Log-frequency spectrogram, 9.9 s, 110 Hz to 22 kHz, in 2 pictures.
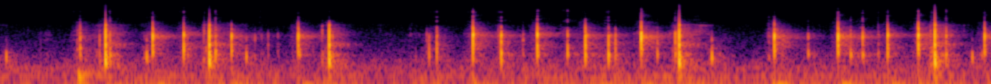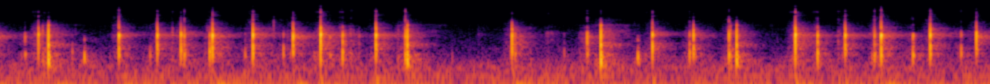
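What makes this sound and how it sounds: A purple Xinmeng M71 70% mechanical keyboard with PBT keycaps, lubed switches and a tape-modded case sits on a desk mat and is typed on steadily with the fingertips of both hands. The result is a rapid run of short, crisp, bright keystroke clacks with little bass and no ring, broken by brief pauses near 2 and 7.5 seconds.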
